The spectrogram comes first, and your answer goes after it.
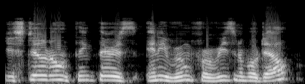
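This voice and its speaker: An earnest, fair-minded juror from a stage drama, played by a man. The voice is high for a man, with a plain-spoken way of putting things. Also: steady tone, normal speed. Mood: questioning. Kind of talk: amateur table read of a stage drama.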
